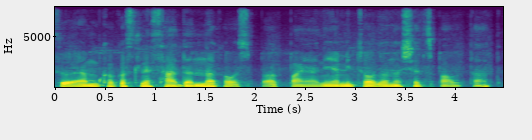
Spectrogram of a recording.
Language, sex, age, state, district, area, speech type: Goan Konkani, male, 18-30, Goa, Ponda, rural, spontaneous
